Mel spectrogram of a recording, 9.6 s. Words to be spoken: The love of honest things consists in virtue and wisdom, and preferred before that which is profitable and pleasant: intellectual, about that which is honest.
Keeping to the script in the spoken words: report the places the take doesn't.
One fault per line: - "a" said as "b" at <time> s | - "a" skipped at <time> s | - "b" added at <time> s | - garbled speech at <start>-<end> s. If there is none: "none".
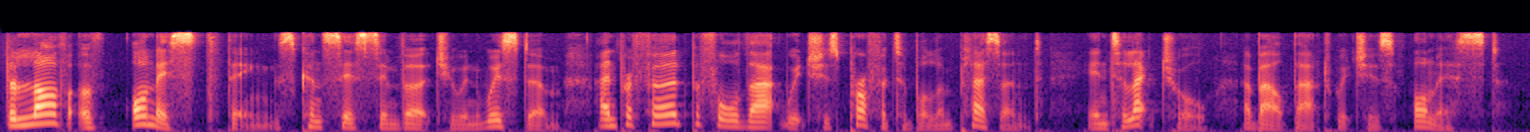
none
